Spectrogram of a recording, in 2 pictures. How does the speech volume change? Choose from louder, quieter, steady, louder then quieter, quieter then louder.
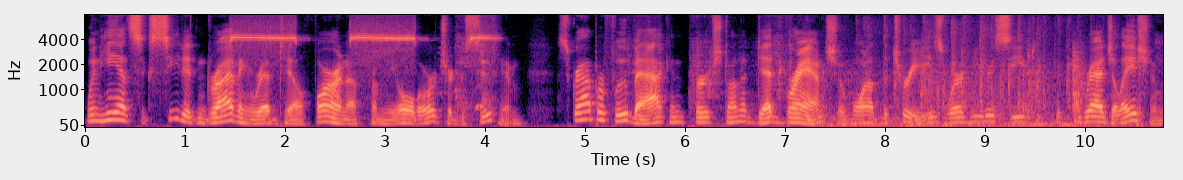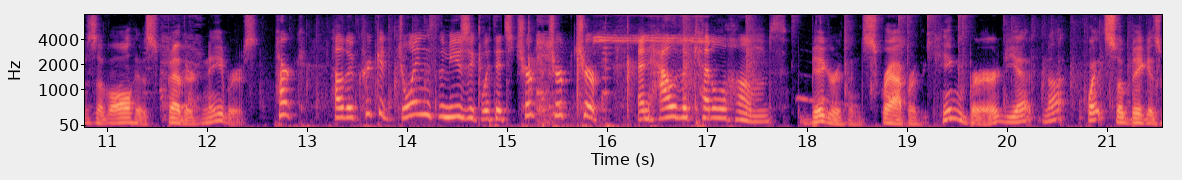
steady.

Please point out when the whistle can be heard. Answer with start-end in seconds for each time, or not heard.
1.4-4.2, 15.8-17.1.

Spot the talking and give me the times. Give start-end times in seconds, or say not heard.
0.0-21.5.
